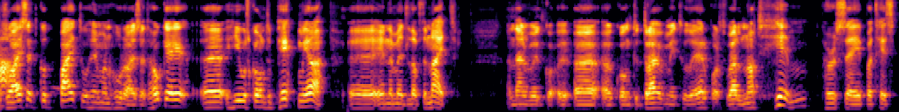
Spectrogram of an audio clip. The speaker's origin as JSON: {"language": "English", "country": "Iceland", "said": "I'm an Icelandic person"}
